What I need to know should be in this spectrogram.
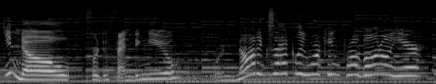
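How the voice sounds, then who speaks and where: A woman's voice: very high-pitched, normal speed, over music. A woman voicing an exasperated, sardonic senior lawyer and mentor in a comedic cartoon parody. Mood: awkwardly polite. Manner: dry, impatient, sarcastic.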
